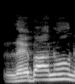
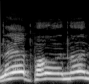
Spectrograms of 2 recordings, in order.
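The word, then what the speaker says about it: Lebanon: 러시아의 수도는 모스코 자 그다음에 일곱 번째 나라 레바논 있니다 레바논 그대로 읽어볼까요 레 레바논 그렇죠 레바논 그대서 레바논인 영어로는 레버넌 이네요요 레는 똑같은데 요거 아를 어로 읽었죠 버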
